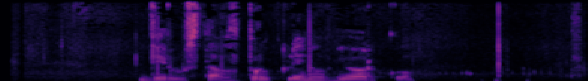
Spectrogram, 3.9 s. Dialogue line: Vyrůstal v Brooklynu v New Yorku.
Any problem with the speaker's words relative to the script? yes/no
no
